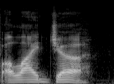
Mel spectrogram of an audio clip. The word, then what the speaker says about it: Elijah: If you ever watch interviews with him, he calls himself Elijah with a hard J.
